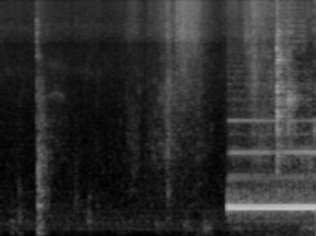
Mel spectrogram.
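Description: After a few quiet knocks and rustles, a loud steady electronic telephone ringing tone starts abruptly and holds without a break.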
